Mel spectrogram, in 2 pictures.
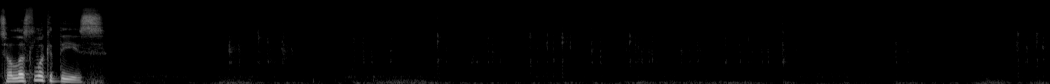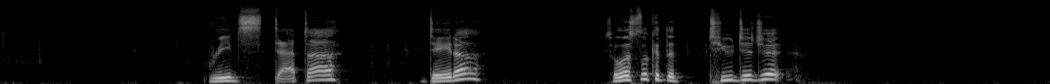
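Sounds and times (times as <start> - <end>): typing on computer keyboard: 2.0 - 8.1, 8.9 - 12.5, 14.0 - 14.8, 15.4 - 17.8.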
